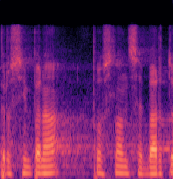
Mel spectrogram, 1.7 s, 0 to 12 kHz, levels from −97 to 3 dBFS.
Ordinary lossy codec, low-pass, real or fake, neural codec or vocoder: MP3, 96 kbps; 7.2 kHz; real; none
